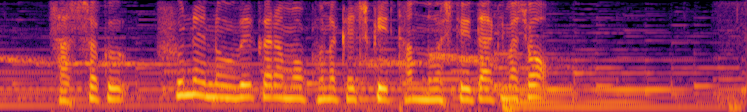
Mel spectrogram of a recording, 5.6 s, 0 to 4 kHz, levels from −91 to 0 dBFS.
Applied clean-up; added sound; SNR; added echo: none; none; none; none.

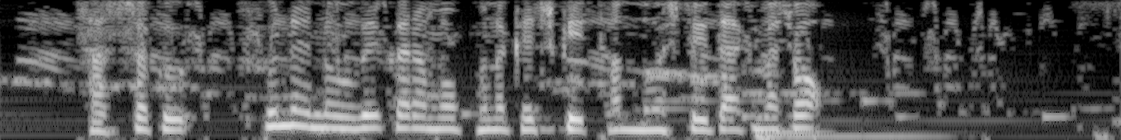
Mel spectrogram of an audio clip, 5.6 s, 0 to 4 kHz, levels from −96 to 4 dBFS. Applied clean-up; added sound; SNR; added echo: classical method spectral subtraction.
